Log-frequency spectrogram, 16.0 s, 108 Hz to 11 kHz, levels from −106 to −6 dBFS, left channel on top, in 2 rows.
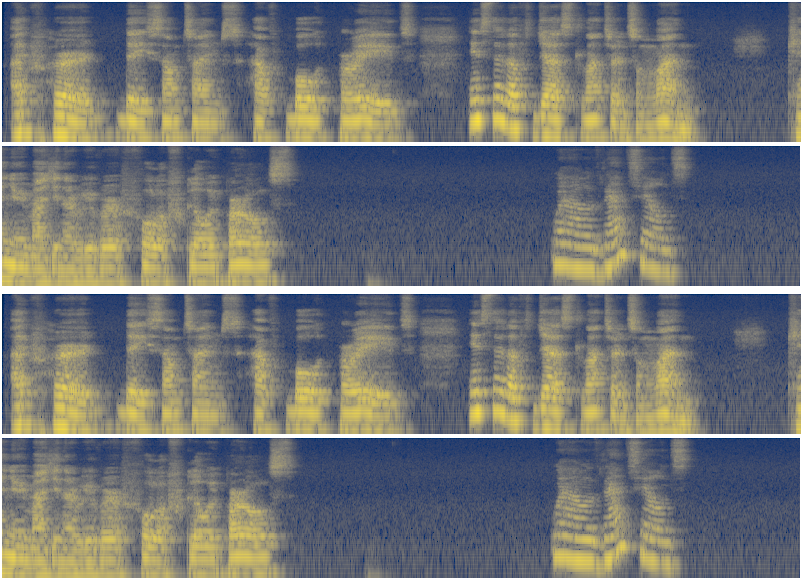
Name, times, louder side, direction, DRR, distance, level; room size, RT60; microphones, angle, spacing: voice 1, 0.1-6.9 7.3-7.6 7.9-10.9, equal, 10° left, -2 dB, 0.5 m, -24 dB
voice 2, 13.5-14.8, right 2 dB, 25° right, -6 dB, 1.3 m, -27 dB
4.0 x 2.4 x 2.4 m, 0.36 s
head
